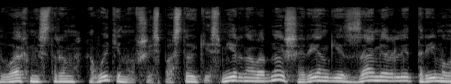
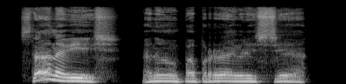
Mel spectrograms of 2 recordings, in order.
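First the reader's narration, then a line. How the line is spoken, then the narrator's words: Barked command. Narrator (Russian): рявкнул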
